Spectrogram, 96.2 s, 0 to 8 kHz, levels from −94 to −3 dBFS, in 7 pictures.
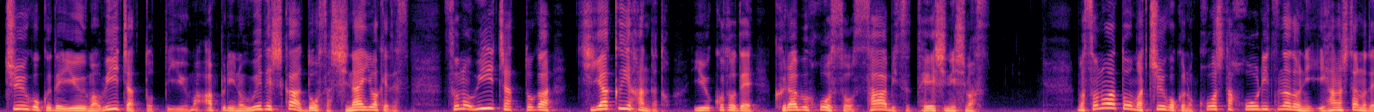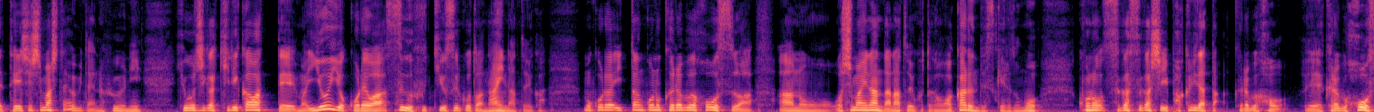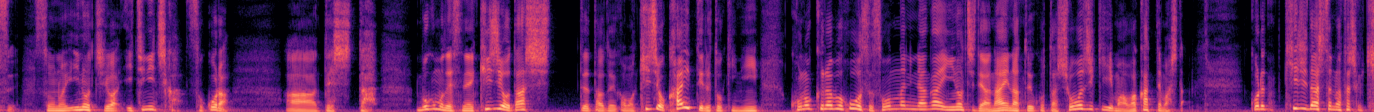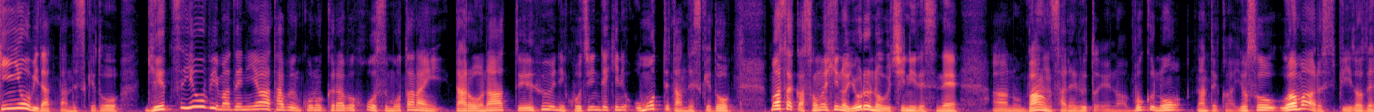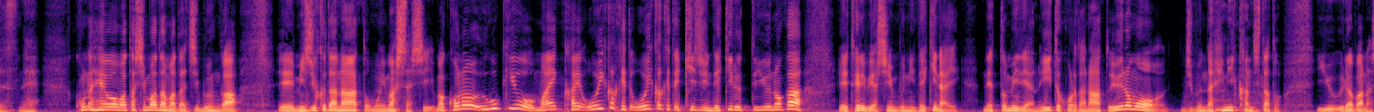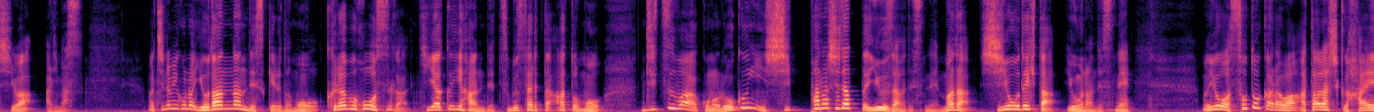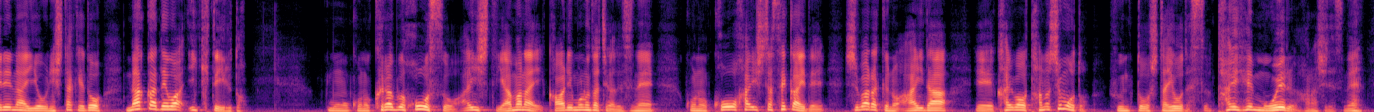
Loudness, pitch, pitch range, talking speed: -21 LUFS, 155 Hz, 125-195 Hz, 415 characters per minute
